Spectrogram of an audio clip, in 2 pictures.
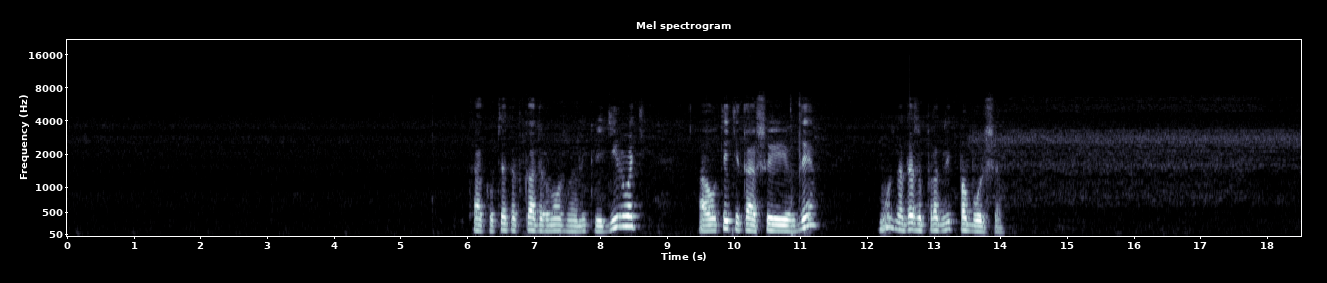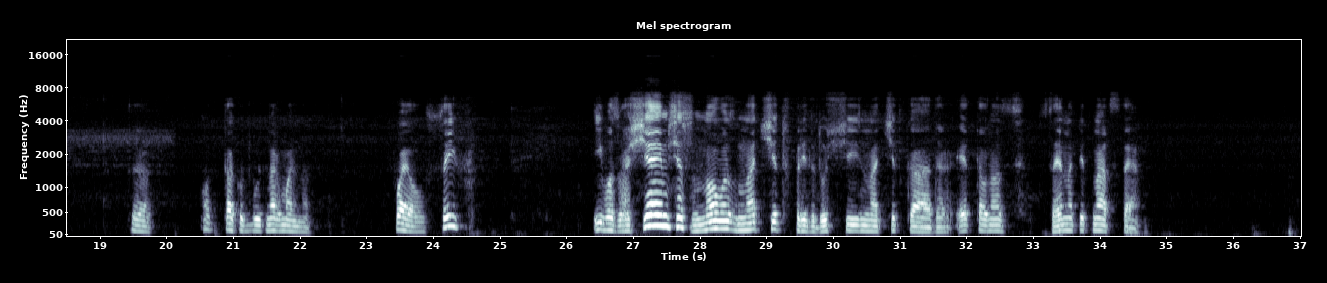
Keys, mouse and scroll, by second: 6.4 click, 9.1 click, 14.1-19.4 drag, 25.8 click, 30.0-37.0 drag.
